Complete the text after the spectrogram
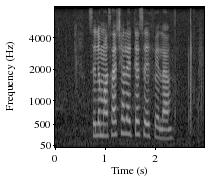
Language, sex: Southern Sotho, female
